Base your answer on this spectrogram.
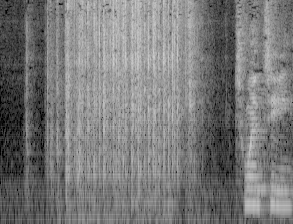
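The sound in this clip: A deck of tarot cards is shuffled for a reading. A dense, rapid riffling patter runs for nearly two seconds, then a voice begins speaking right after.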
